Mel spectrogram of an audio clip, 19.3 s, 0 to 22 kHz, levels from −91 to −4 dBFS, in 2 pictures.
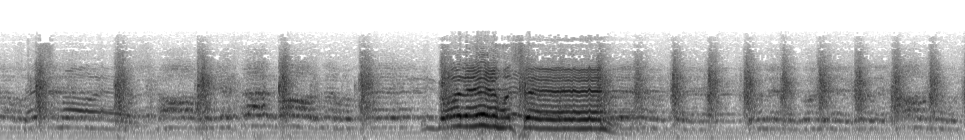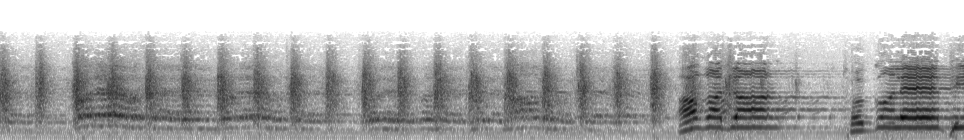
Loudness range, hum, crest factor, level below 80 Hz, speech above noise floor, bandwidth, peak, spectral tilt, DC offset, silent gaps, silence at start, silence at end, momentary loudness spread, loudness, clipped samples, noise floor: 11 LU; 50 Hz at -55 dBFS; 18 dB; -58 dBFS; 25 dB; 9.2 kHz; -2 dBFS; -3 dB/octave; under 0.1%; none; 0 s; 0 s; 15 LU; -18 LUFS; under 0.1%; -40 dBFS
